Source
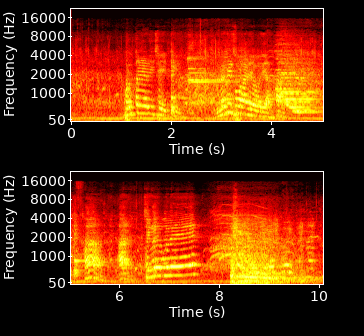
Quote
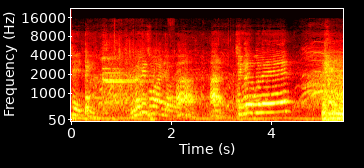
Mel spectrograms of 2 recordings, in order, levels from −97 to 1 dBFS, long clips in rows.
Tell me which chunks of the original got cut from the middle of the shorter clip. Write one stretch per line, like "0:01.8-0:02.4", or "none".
0:03.8-0:05.3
